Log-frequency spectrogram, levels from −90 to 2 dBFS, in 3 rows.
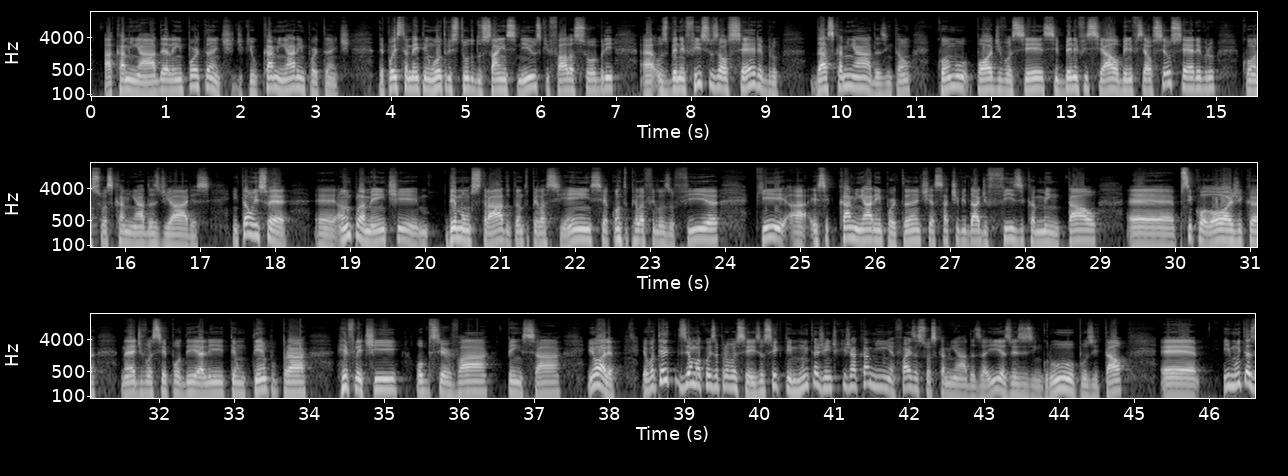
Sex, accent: male, Brazilian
